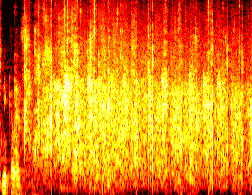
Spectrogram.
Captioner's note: audience applauds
